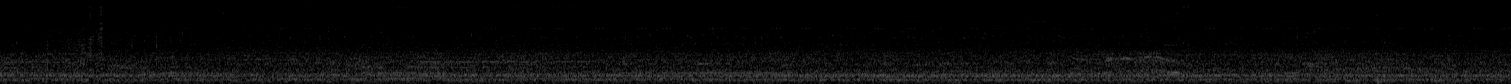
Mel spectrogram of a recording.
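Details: Honey bees in the Blue hive during a hive check on 20 June 2022: a dense, steady colony hum, low and droning, unbroken for the whole stretch, with a faint click near the start.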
